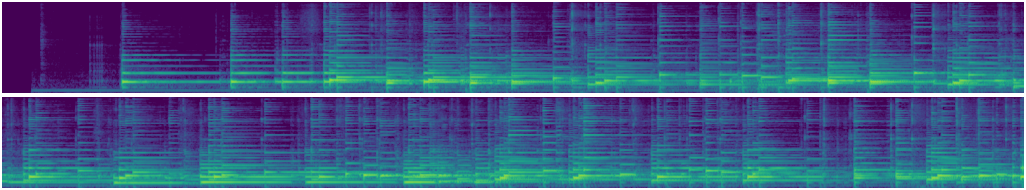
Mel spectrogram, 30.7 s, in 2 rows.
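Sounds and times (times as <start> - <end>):
prelude on lute: 1.3 - 30.6.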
